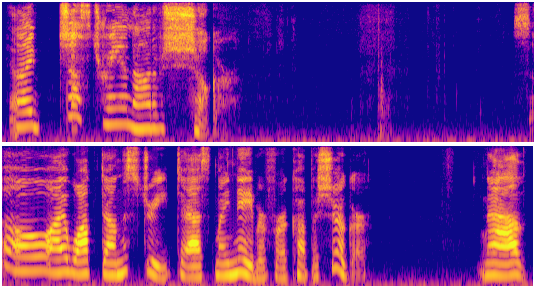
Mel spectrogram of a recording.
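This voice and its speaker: A woman's voice: medium pitch, a bit bright, dry recording, exaggerated voice. A woman voicing a folksy, mock-sincere wolf who pleads his innocence, in a conversational children's read-aloud style. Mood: chatty, aggrieved. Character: folksy, innocent-acting wolf telling his side, self-justifying.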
